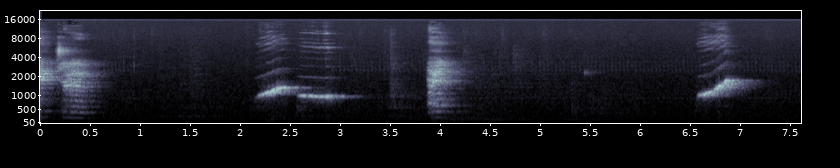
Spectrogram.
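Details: Talking Congo grey parrot indoors saying "Guten Morgen": a few isolated speech-like bursts and rising whistled notes separated by silence.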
